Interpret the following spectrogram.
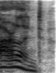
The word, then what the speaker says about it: Ireland: She's like, it's not Ireland. I was like, well, how do you say it? She's like, Ireland. And I was like, but I can't say it without the R because I don't know how.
